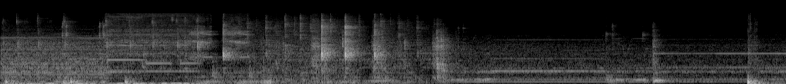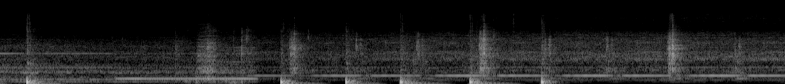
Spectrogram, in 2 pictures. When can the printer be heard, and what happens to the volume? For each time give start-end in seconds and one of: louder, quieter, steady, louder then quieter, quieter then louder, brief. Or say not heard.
0.0-15.6 steady.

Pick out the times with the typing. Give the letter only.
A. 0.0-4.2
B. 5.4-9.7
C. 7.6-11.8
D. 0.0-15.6
A.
